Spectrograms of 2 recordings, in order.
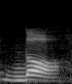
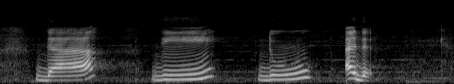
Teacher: huruf Dal itu dia e memiliki sifat istifal sifat itu berarti lidah kita datar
